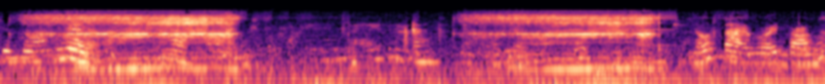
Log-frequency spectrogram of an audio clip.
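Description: Two long, loud, rattling snores with a quieter breath between them; heavy snoring during sleep.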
